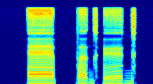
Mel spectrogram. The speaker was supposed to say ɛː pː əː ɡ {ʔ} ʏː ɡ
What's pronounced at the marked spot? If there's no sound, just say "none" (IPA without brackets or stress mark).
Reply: ʔ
